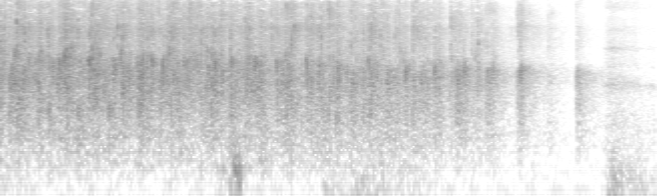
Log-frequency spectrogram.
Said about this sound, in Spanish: ¿Cuántos pueden darle gracias a Dios? Vamos, denle un aplauso fuerte a Jesús.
